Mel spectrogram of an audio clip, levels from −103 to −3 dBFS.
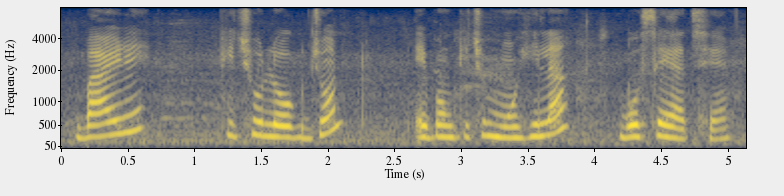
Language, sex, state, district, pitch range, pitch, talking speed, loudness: Bengali, female, West Bengal, North 24 Parganas, 235-270 Hz, 250 Hz, 95 wpm, -16 LUFS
